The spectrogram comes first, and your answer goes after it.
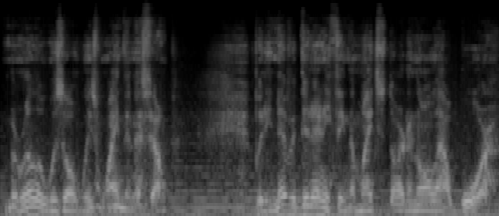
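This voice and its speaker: A man's voice: lowish voice, expressive, brisk, natural voice. An actor playing a weary 1930s gangster who recounts his criminal past in plain, slangy, matter-of-fact words for a video game. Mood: reflective, measured. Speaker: narrating lead character. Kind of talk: dramatic video game acting. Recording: music behind the voice.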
